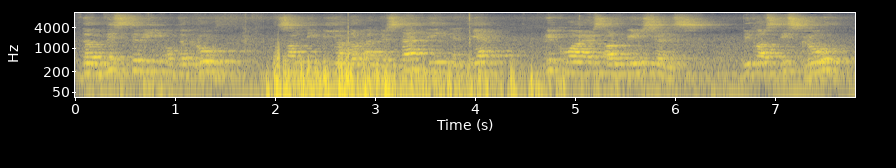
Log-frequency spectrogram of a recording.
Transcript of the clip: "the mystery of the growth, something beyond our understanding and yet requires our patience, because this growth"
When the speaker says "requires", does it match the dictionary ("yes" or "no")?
no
